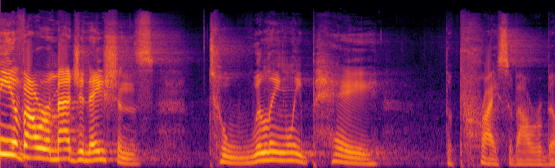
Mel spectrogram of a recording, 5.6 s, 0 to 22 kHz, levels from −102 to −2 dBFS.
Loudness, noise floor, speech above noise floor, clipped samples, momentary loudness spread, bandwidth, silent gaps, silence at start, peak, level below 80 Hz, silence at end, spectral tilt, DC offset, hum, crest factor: -20 LUFS; -58 dBFS; 38 dB; under 0.1%; 19 LU; 16.5 kHz; none; 0 s; -4 dBFS; -64 dBFS; 0 s; -3 dB/octave; under 0.1%; none; 18 dB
